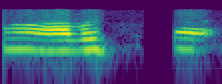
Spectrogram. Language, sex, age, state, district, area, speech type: Malayalam, female, 18-30, Kerala, Kottayam, rural, conversation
